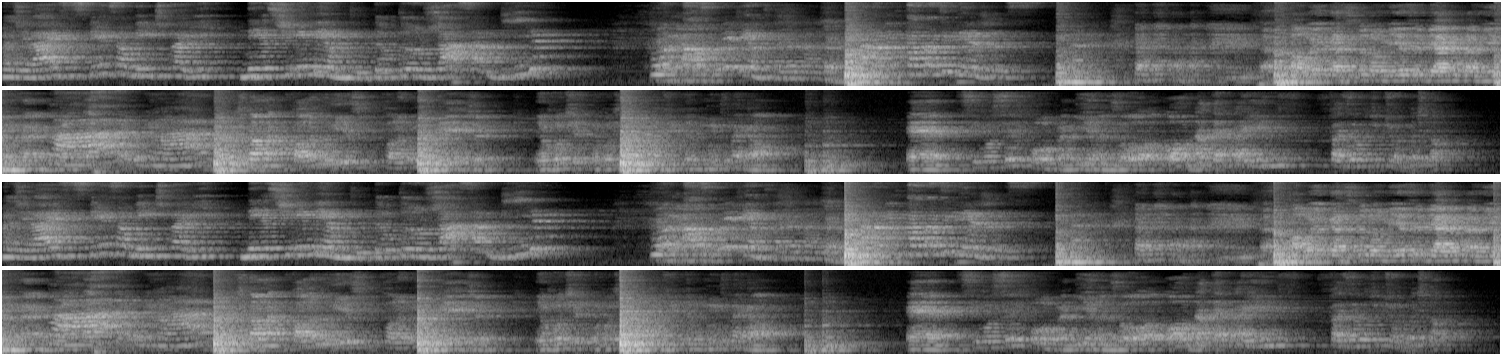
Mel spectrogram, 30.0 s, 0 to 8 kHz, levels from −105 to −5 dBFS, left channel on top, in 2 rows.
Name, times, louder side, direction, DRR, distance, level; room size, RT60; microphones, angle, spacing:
voice 1, 0.0-5.5 6.5-10.1 10.7-10.8 15.4-17.6, equal, 30° left, -12 dB, 0.6 m, -42 dB
voice 2, 6.4-7.0 7.7-7.9 8.2-8.5 10.8-16.7 17.1-19.9 20.3-22.7 24.0-27.9 28.3-29.3, left 1 dB, 5° right, -13 dB, 0.9 m, -43 dB
sound 1, 8.4-8.8 9.8-9.9 10.5-10.9 12.7-13.1 14.9-15.2 16.3-16.4 17.1-17.4 19.1-19.4 21.2-21.5 23.0-23.4, right 1 dB, 90° right, 0.5 m, -33 dB
2.7 x 2.2 x 2.3 m, 1.3 s
head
